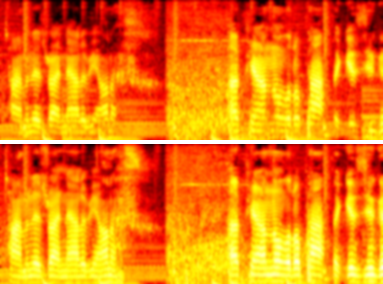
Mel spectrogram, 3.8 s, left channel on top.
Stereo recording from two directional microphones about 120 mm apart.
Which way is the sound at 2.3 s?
30° right (ahead or behind).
